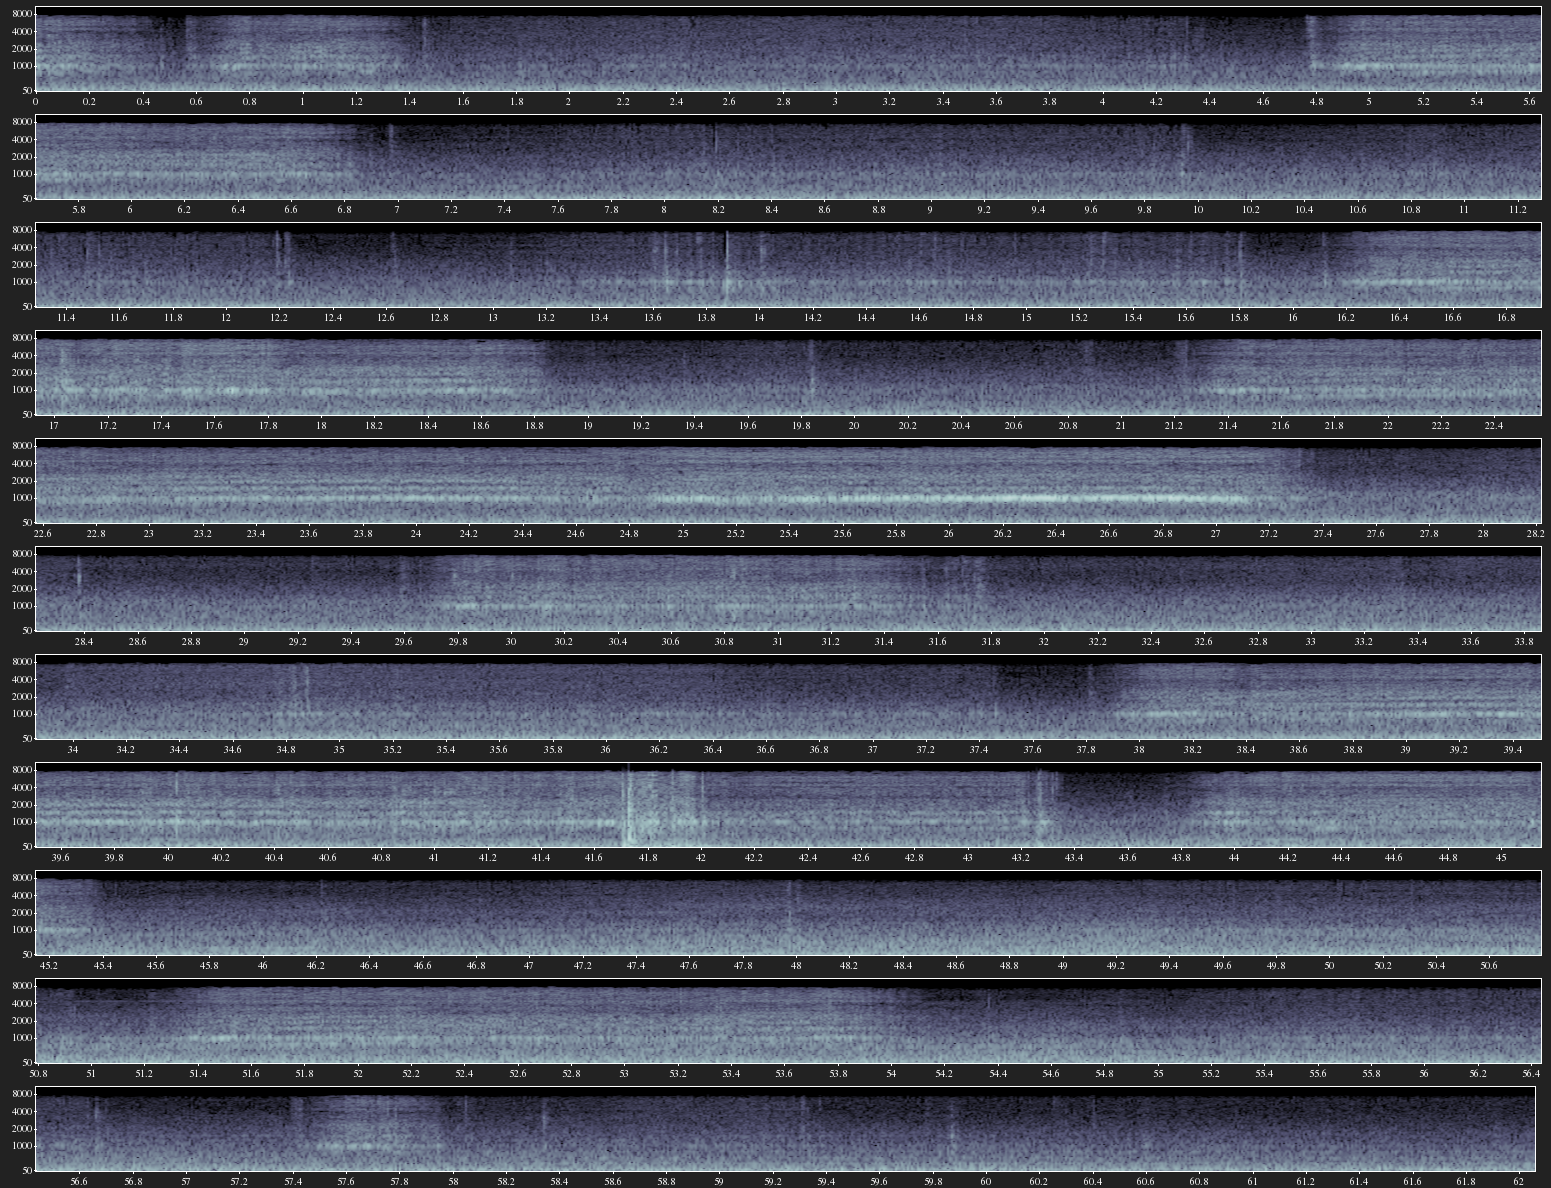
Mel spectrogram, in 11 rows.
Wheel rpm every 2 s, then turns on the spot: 40, 20, 60, 40, 20, 10, 10, 20, 90, 50, 20, 110, 110, 80, 10, 60, 10, 20, 20, 90, 110, 40, 60, 20, 10, 30, 100, 10, 20, 10, 0.
2-4 6-16 18-20 34-36 46-50 54-56 58-60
